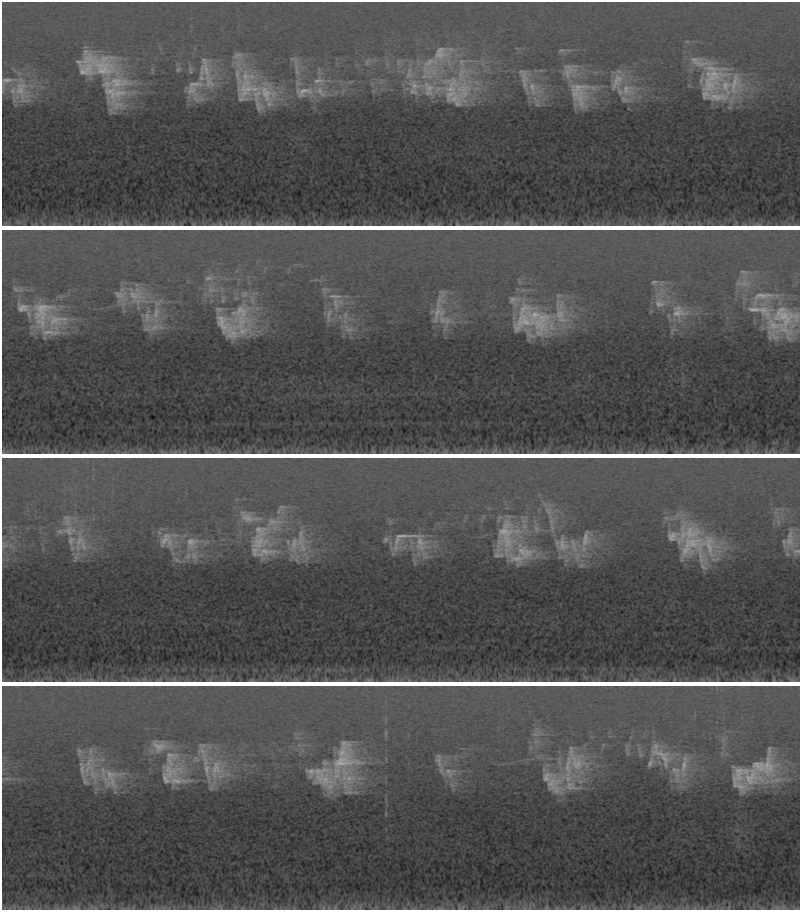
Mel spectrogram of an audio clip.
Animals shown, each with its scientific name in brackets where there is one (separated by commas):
Chestnut-sided Warbler (Setophaga pensylvanica), Eastern Wood-Pewee (Contopus virens), Ovenbird (Seiurus aurocapilla), Red-eyed Vireo (Vireo olivaceus)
